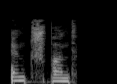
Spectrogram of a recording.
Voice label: "entspannt", German; adjectives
